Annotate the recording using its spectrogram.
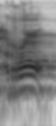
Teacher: diucapkan Zal ini ro kalau kita R ya sama ini ya Ada sifat takrir bergetar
